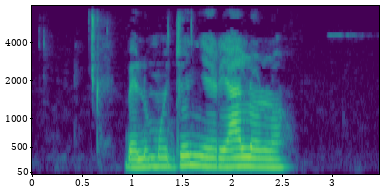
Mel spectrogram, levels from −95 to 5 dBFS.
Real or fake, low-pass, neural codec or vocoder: real; 7.2 kHz; none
